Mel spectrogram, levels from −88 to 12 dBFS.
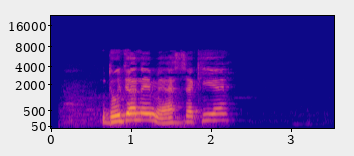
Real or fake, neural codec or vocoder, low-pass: fake; codec, 16 kHz in and 24 kHz out, 2.2 kbps, FireRedTTS-2 codec; 7.2 kHz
